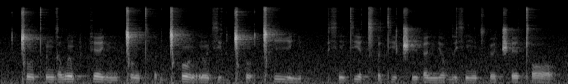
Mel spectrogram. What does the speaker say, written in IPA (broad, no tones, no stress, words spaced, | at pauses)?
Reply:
ǀõtʼə̃ɡɐwə̃p kelʲ nʲəǀɔ̃ɡtʰəɡǀʰɔ̃ rõsʲoɡǀʰõʔǀʰilʲ | sʲɔ̃tʲe t͡sʼətʲə t͡ʃʼiʔ ɛnʲɔ ɡʏsʲõŋt͡sʼʏ t͡ʃʼe tʼɔ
